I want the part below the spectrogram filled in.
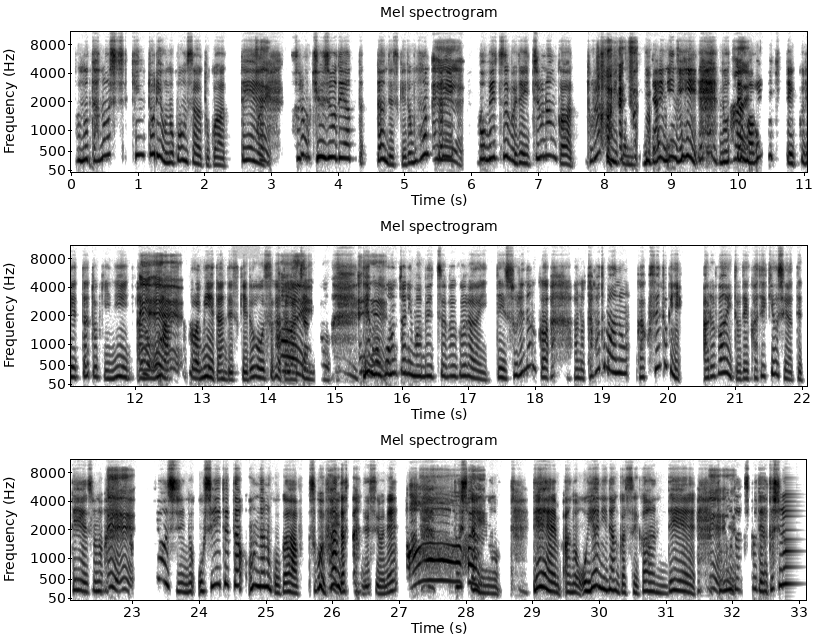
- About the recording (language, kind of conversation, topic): Japanese, unstructured, ライブのコンサートに行ったことはありますか？
- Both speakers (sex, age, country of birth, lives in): female, 55-59, Japan, United States; female, 60-64, Japan, Japan
- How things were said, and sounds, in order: "たのきん" said as "たのしきん"; laughing while speaking: "豆粒"; distorted speech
